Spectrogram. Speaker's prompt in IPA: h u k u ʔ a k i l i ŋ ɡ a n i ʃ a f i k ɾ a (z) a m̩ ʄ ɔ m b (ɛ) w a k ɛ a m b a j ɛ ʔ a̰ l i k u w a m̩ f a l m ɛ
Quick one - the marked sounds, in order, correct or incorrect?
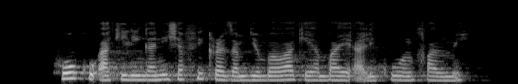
correct, incorrect: a

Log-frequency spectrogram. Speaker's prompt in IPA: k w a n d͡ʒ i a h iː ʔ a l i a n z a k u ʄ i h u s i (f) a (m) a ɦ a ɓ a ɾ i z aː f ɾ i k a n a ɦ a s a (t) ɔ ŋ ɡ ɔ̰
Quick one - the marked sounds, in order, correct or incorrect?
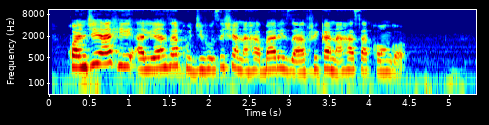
incorrect: ʃ, incorrect: n, incorrect: k

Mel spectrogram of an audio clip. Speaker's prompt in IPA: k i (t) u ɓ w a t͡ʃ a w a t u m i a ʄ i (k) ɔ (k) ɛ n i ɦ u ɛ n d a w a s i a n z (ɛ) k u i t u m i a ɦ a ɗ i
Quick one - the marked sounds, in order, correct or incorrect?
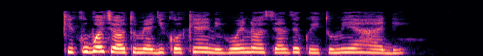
incorrect: k, correct, correct, correct

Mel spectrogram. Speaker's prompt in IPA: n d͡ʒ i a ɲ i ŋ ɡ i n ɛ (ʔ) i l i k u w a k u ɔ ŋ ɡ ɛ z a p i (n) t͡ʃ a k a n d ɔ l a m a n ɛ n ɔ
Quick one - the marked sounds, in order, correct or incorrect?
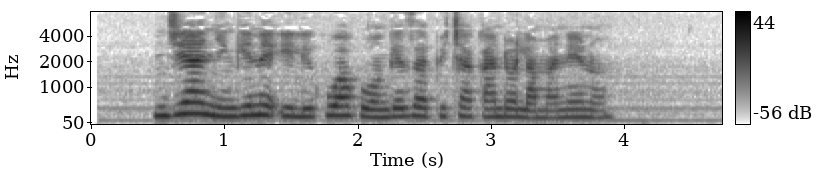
correct, incorrect: none

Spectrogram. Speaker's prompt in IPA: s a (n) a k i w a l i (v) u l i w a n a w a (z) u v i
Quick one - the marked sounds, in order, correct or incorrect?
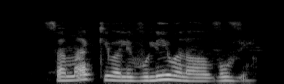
incorrect: m, correct, incorrect: v

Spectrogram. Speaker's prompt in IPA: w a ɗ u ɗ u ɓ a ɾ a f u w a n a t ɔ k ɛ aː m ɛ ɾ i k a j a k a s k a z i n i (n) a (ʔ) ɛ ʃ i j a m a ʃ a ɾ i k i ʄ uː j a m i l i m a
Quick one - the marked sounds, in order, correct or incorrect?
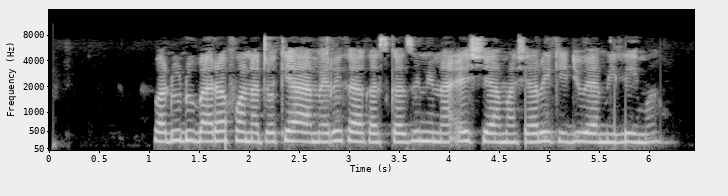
correct, correct

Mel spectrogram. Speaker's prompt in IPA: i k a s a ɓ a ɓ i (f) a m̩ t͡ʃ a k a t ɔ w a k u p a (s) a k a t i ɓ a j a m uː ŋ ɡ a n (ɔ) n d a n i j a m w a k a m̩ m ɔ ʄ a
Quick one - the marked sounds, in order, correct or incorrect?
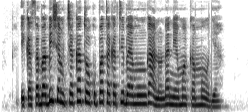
incorrect: ʃ, incorrect: t, correct

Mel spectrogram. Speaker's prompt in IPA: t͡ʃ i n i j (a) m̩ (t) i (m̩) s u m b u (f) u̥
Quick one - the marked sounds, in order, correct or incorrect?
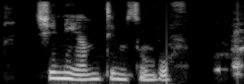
correct, correct, correct, correct

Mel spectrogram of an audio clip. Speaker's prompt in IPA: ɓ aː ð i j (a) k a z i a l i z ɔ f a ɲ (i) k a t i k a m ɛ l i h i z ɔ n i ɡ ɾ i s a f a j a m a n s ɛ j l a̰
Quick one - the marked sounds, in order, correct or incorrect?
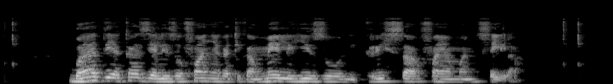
correct, incorrect: a

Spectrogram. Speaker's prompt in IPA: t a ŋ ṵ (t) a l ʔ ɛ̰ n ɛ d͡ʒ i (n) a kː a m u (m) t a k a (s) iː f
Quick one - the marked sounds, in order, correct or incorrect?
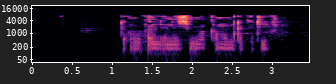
incorrect: k, incorrect: m, correct, incorrect: t

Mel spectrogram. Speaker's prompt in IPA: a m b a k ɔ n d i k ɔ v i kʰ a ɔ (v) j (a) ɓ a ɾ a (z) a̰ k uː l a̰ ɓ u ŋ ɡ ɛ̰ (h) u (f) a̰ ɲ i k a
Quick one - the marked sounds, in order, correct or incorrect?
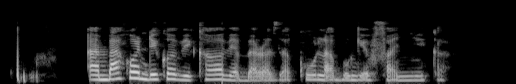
correct, correct, correct, correct, correct

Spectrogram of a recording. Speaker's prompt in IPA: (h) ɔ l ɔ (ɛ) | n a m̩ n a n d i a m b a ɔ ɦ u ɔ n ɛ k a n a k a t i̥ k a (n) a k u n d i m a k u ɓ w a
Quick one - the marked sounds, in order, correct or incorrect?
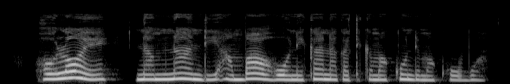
correct, correct, incorrect: m

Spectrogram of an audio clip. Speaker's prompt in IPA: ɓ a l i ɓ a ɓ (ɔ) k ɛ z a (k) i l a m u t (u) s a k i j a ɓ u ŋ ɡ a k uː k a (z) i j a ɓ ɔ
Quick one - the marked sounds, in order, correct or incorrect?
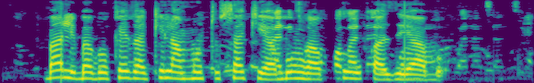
correct, correct, correct, correct

